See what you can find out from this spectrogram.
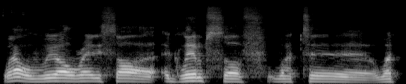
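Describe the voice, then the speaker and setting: A man's voice: mid-range voice, steady tone, slow pace, mellow. A man from Portugal with a Portuguese accent, chatting casually as the host of a stream. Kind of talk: casual chat.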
